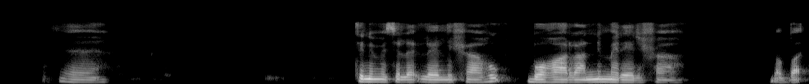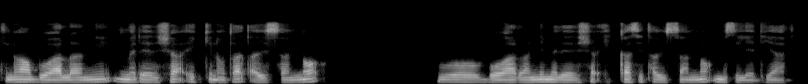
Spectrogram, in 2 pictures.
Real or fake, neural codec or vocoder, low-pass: fake; codec, 24 kHz, 1.2 kbps, DualCodec; 7.2 kHz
